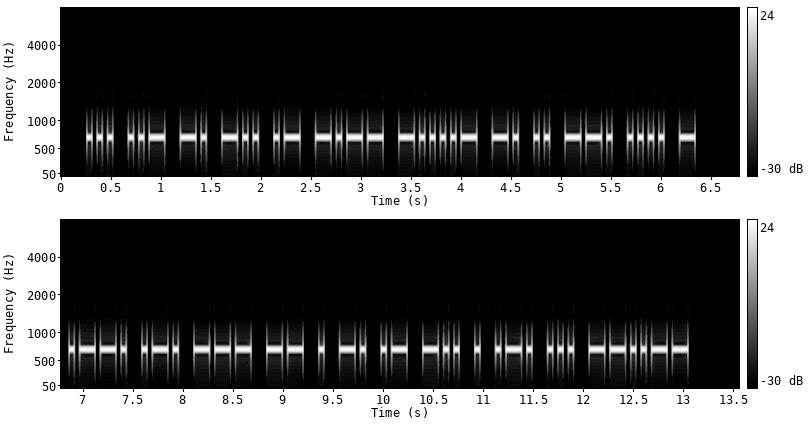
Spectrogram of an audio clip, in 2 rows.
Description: Morse code, heard as a keyed tone, about 23 wpm, 700 Hz. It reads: SUNDAY-NIGHT PROMENADERS,
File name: Book One / 14-Chapter 14 - 23 WPM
